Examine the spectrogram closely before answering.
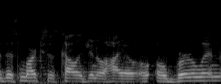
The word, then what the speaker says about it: Oberlin: Marxist college in Ohio, Oberlin or something, and I think it's on the penultimate syllable, the stress. Anyway, at a Berlin, all of a sudden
